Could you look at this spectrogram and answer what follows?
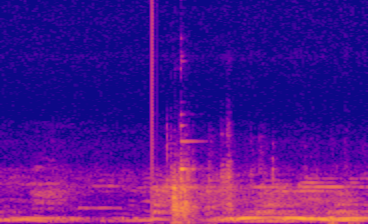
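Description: A male pigeon coos nearby, low throaty rolling notes, with a brief rustle or flutter in the middle.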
